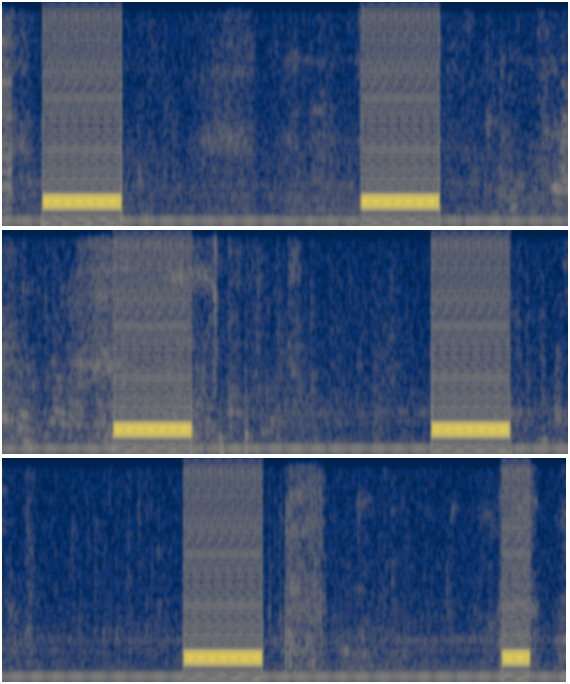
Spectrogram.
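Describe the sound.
A telephone ringback tone sounds while a call is transferred to an extension: evenly spaced mid-pitched bursts about four seconds apart, five full rings and a sixth starting at the end, over a steady low hum.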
